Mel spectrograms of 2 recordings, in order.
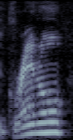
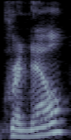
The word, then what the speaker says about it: Granel: And for some reason people pronounce it as Granel and Skyle. For some reason they're pronounced Grenell, which is the earth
